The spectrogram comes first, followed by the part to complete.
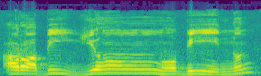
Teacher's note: کے پڑھا جائے گا، یا پر دو پیش کی تنوین ہے، اسے مبین کی میم کے ساتھ ملا کر میم کی آواز کو غننے کے ساتھ ادا کریں گے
